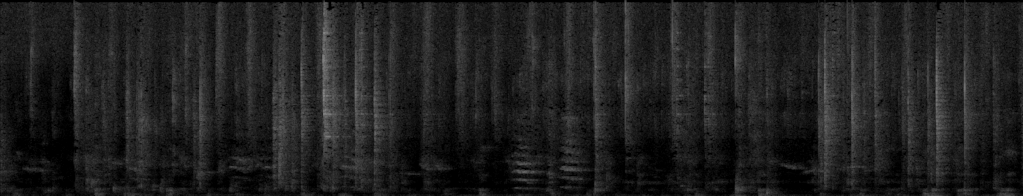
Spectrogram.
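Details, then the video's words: A hungry Australian Kelpie x Border Collie puppy named Izzy laps at peanut butter, making a dense run of sticky tongue clicks and smacks, with a few brief squeaky mouth sounds in the middle. "Happy puppy dog licking peanut butter!! Dog licks & eats peanut butter ASMR!"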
